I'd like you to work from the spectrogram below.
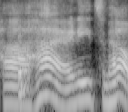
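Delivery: put-on stoned voice. Retelling a late-night support call, imitating a stoned caller. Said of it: "he's, like, stoned out of his mind".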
